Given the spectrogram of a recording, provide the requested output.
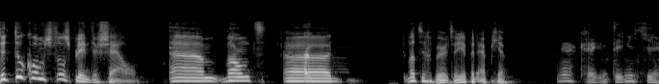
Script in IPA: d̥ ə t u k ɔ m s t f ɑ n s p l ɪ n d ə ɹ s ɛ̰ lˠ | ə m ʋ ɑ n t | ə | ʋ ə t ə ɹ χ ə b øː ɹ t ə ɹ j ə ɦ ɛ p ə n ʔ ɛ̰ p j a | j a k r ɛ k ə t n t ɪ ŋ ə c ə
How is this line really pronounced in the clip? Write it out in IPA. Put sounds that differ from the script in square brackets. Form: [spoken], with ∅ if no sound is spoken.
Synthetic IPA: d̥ ə t u k ɔ m s t f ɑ n s p l ɪ n [t] ə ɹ s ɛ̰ lˠ | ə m ʋ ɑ n t | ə | ʋ [ɑ] t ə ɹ χ ə b øː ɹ t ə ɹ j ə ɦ ɛ p ə n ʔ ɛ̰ p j [ə] | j a k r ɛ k ə [∅] n t ɪ ŋ ə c ə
